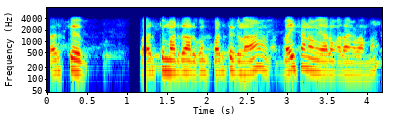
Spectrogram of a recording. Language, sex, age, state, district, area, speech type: Tamil, male, 45-60, Tamil Nadu, Mayiladuthurai, rural, conversation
